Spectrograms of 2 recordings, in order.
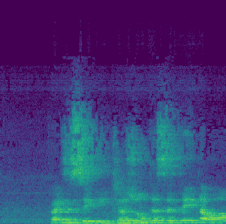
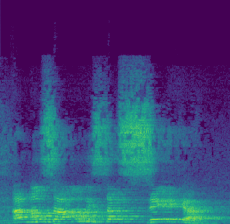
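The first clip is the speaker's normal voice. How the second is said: a theatrical, pitiful moan, pitched high; milk the drama of the complaint; mock dramatic whine; 6 semitones higher than usual. Preacher mocks the people's complaint in a pitched-up, theatrical moan. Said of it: "o drama".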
